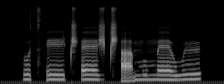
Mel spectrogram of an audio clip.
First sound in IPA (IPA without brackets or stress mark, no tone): ʊ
